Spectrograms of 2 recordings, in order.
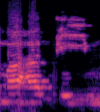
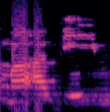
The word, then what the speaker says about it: महतीम: आचार्य महतीम चमूम, महतीम चमूम, महतीम पे थोड़ा ध्यान रखेंगे, लंबा खींचना है।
